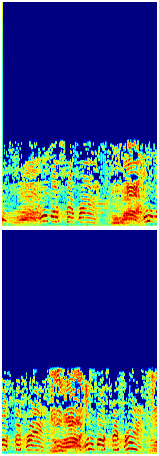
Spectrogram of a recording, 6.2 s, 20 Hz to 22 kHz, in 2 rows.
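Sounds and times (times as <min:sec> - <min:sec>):
large crowd of protesters chanting in unison: 0:00.1 - 0:01.1, 0:02.1 - 0:03.2, 0:03.9 - 0:06.2.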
